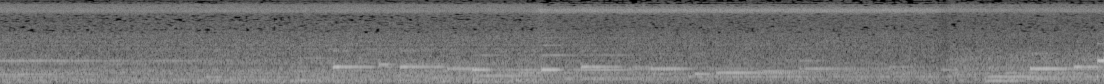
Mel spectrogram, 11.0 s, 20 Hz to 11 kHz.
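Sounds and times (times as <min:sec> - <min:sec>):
slow melody of held notes: 0:00.0 - 0:11.0.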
